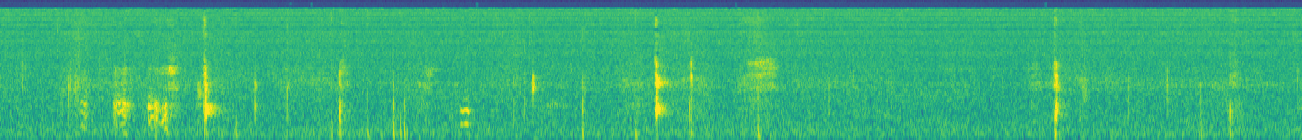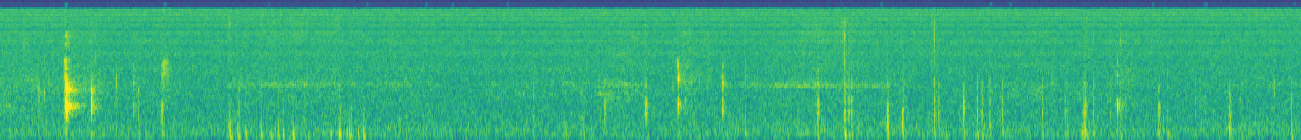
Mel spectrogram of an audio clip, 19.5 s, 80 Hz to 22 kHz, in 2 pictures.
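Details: Hiccups, a recurring episode: faint, brief jerky sounds recurring irregularly, about 18 a minute, in a quiet room; hiccups.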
